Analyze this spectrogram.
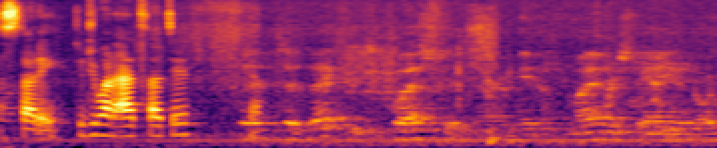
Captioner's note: voiceover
